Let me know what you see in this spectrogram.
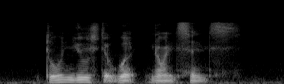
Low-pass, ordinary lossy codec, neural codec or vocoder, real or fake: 7.2 kHz; none; codec, 16 kHz, 2 kbps, FreqCodec, larger model; fake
